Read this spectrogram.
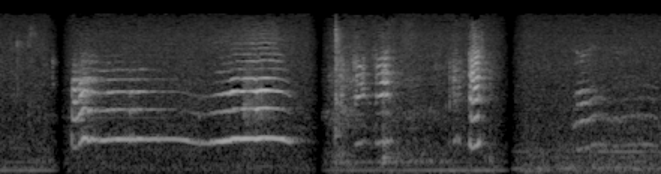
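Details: Female pet cat meowing: a long drawn-out meow of about a second and a half, steady then slightly rising, followed by a choppier broken call and a short falling mew, harmonics clear against a faint indoor hum.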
